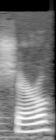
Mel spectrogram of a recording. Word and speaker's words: Sherryl: My name is Sherryl Guillory. Sherryl is spelled S-H-E-R-R-Y-L. Guillory is G-U-I-L-L-O-R-Y.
